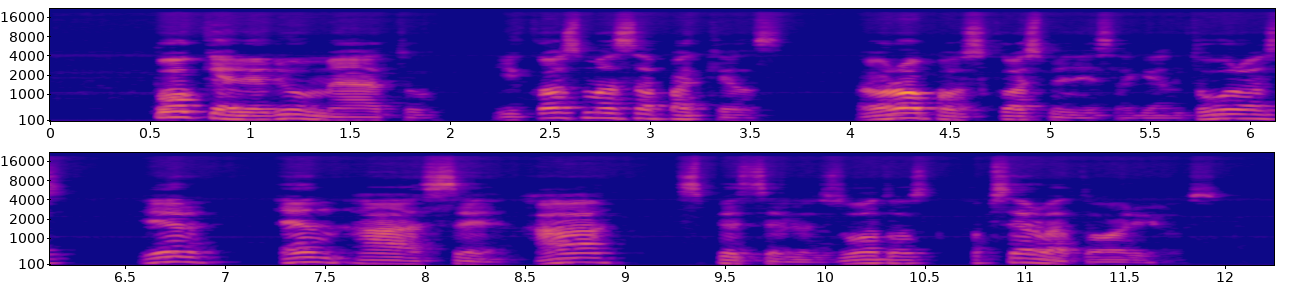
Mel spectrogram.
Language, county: Lithuanian, Marijampolė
